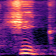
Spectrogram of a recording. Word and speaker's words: HIG: Pronuncia il mantra HIG una sola volta.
